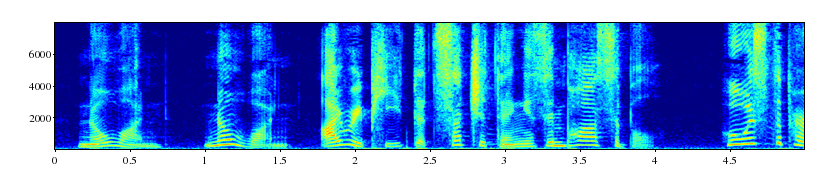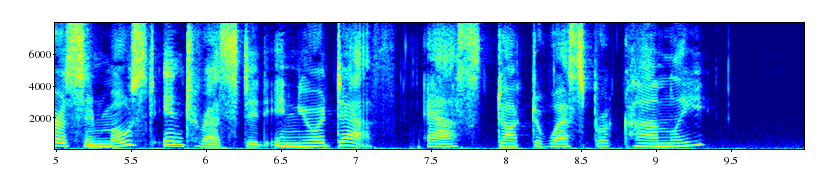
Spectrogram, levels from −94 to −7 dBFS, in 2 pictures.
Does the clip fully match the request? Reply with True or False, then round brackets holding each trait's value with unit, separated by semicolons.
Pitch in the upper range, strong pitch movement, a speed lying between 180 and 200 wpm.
False (195 Hz; 5.7 semitones; 150 wpm)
